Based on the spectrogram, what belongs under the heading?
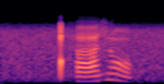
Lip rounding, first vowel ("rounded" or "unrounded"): unrounded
